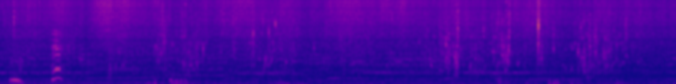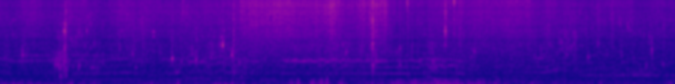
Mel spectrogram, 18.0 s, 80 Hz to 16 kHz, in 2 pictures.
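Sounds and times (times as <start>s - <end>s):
hands splashing in muddy water: 1.3s - 4.3s, 5.6s - 8.5s, 9.7s - 12.4s.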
